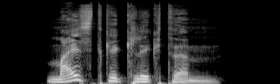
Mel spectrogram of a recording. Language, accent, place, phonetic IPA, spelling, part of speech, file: German, Germany, Berlin, [ˈmaɪ̯stɡəˌklɪktəm], meistgeklicktem, adjective, De-meistgeklicktem.ogg
- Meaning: strong dative masculine/neuter singular of meistgeklickt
